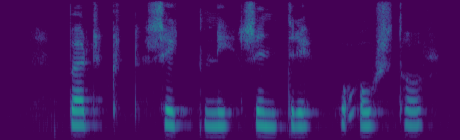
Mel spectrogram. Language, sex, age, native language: Icelandic, female, 9, Icelandic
